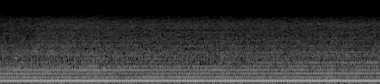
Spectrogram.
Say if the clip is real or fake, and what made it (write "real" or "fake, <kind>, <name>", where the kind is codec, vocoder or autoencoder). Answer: fake, vocoder, BigVGAN v2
